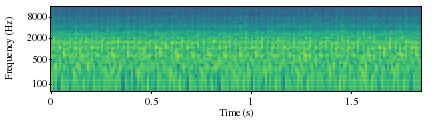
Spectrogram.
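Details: 2004.5 Dodge Ram 2500 Cummins diesel at idle: loud, steady clatter with a slightly uneven, lumpy beat. Owner suspects rough idle and blow-by, noting excessive vapor from the oil fill cap; unconfirmed.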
